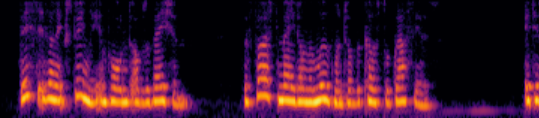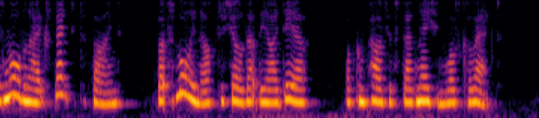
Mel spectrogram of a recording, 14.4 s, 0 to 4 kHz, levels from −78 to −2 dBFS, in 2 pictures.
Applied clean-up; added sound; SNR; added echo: none; none; none; reverberation time 0.3 s.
